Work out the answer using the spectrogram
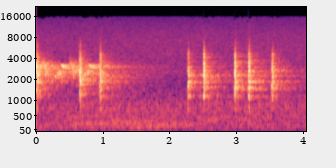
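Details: Wild turkey hens cutting and yelping in woodland: a short high yelp run, then a string of five sharp clucks spaced about half a second apart over faint low hum.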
